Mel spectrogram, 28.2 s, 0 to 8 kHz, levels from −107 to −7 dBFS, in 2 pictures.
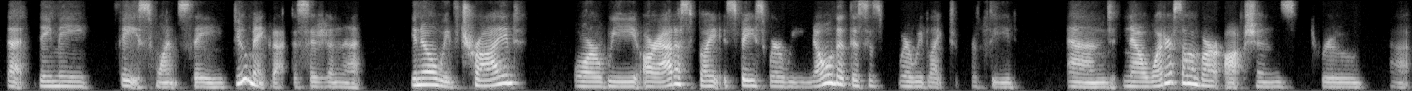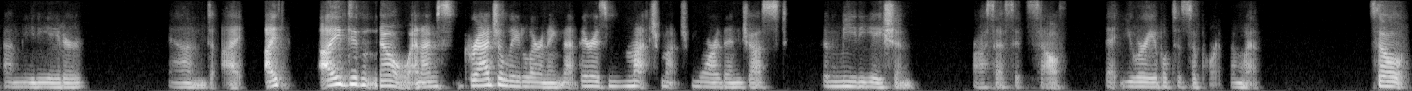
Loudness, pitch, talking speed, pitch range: -24 LUFS, 155 Hz, 160 wpm, 140-170 Hz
